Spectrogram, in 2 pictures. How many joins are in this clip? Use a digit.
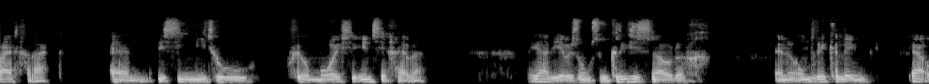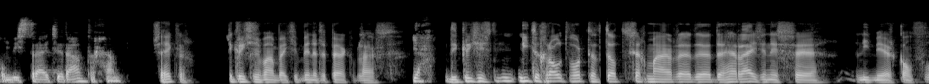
1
